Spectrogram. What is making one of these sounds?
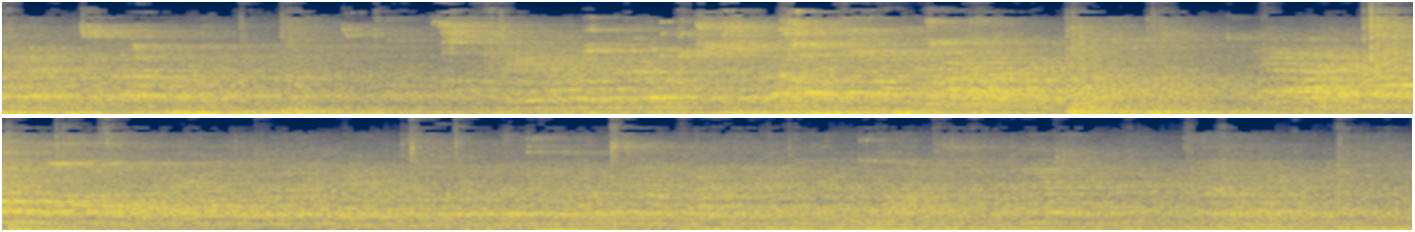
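Young men talk and call out to each other in a large echoing hall.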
